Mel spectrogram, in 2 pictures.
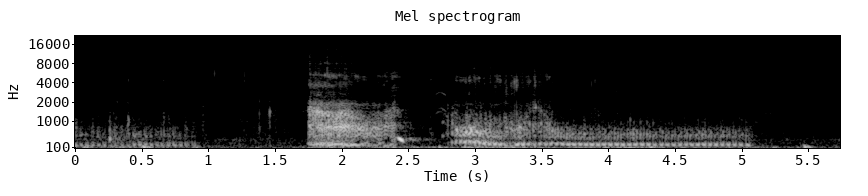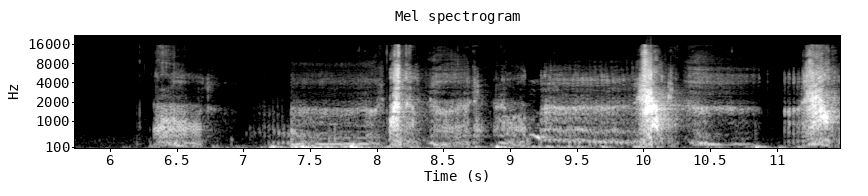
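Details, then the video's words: Pet Pomeranian Wooly, angry because he knows a bath is coming, gives sustained low moaning growls and whines, steady drawn-out tones, then a noisier stretch of snarling and scuffling mixed with household noise. "Angry Pomeranian"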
